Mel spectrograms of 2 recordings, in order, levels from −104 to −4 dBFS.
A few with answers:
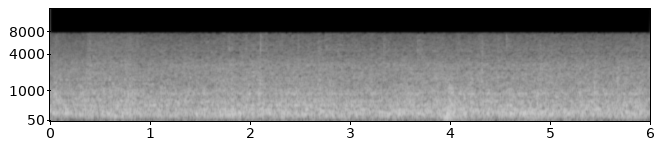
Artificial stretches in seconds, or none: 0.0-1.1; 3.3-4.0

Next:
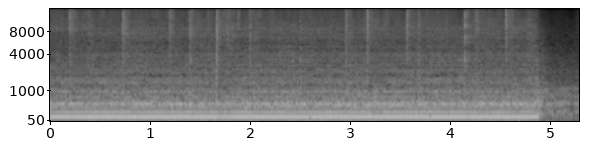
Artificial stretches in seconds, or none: none

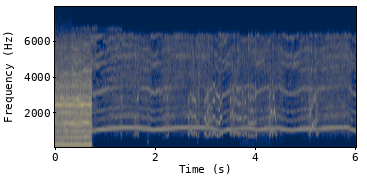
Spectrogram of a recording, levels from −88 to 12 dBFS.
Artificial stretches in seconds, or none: 0.6-3.7; 4.3-6.0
